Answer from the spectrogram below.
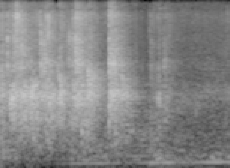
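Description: A crowd at a meeting claps for the translator in a dense burst of applause that stays loud for over a second, then quickly thins out and fades away.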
